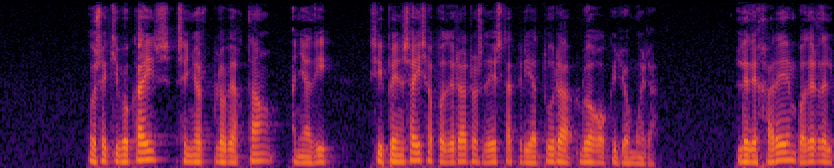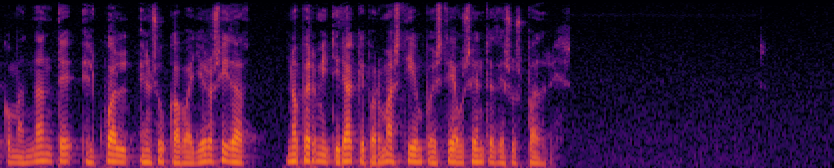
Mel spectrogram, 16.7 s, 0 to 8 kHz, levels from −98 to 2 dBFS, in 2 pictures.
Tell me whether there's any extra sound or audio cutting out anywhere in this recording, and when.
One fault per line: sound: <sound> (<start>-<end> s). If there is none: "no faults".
no faults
